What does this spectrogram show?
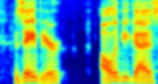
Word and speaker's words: Xavier: Okay, how do you pronounce an X then? As a Z. As a Z. Oh, it's Xavier. Xavier.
